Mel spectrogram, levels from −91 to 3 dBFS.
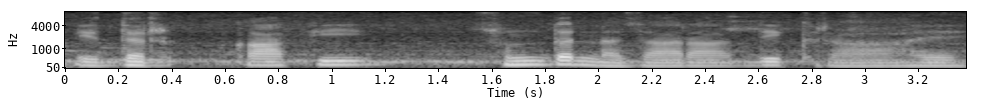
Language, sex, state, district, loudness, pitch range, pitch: Hindi, male, Himachal Pradesh, Shimla, -21 LUFS, 115-150 Hz, 135 Hz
